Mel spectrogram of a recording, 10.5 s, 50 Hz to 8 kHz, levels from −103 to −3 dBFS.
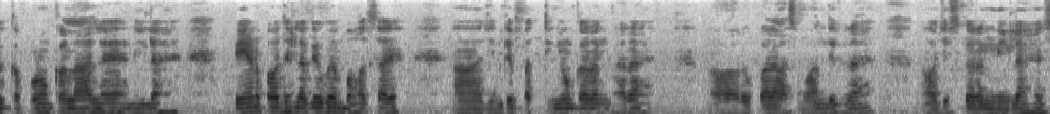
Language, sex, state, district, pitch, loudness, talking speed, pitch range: Hindi, male, Andhra Pradesh, Anantapur, 110 Hz, -23 LUFS, 125 wpm, 105-115 Hz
